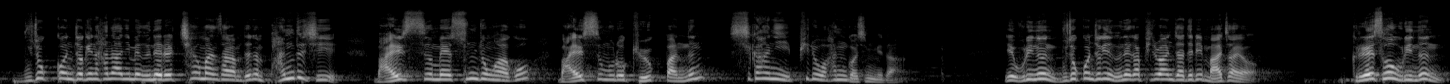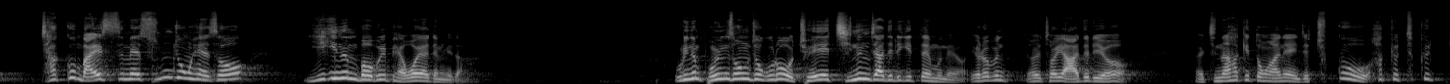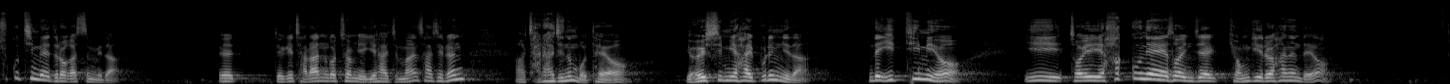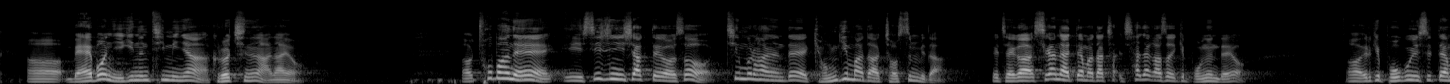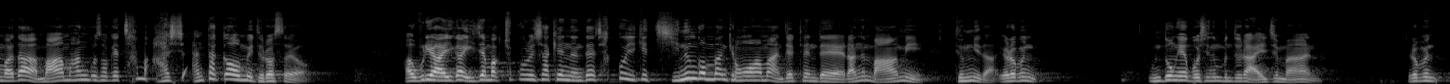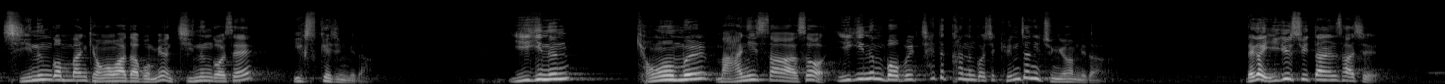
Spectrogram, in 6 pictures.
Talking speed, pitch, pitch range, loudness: 280 characters per minute, 195 Hz, 155-235 Hz, -28 LUFS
